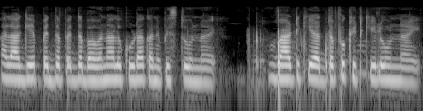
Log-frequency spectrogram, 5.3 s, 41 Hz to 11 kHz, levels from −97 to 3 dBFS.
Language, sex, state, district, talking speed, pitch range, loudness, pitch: Telugu, female, Telangana, Mahabubabad, 125 wpm, 195-210 Hz, -22 LUFS, 205 Hz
